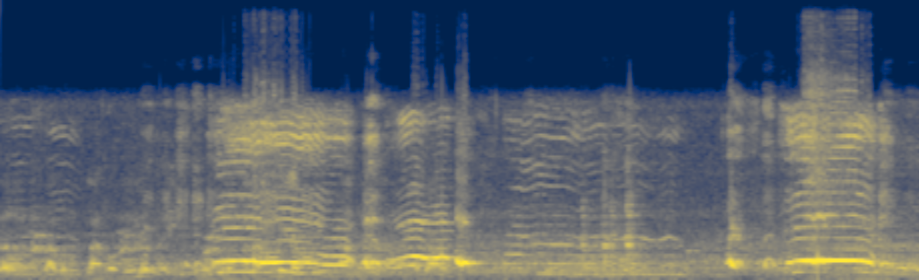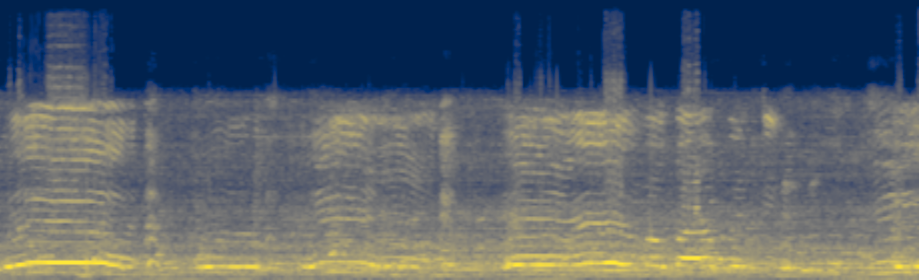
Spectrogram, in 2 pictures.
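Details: Infant crying in repeated wailing bursts with background speech, recorded during the funeral procession of comedian Dolphy; ordinary infant crying.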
